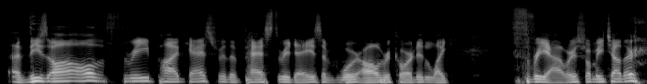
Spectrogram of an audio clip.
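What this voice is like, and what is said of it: Deep, worn-out, strained voice. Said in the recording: “at least my voice is deep, even though like it's been punished for the past week... my voice is starting to go”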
